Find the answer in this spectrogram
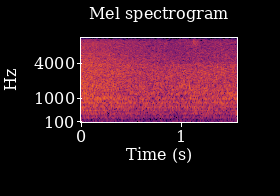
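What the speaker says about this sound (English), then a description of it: "Now this is the top of one of my favorite little waterfalls. It's called Moose Falls" Small waterfall, Moose Falls in Yellowstone, reached by a short trail: a steady, close, even rush of falling water with no other sounds.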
